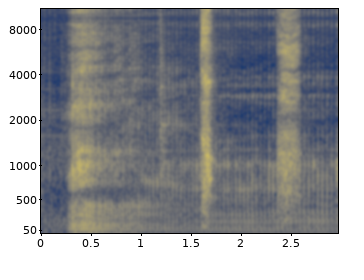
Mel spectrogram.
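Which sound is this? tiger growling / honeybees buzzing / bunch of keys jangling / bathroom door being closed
tiger growling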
